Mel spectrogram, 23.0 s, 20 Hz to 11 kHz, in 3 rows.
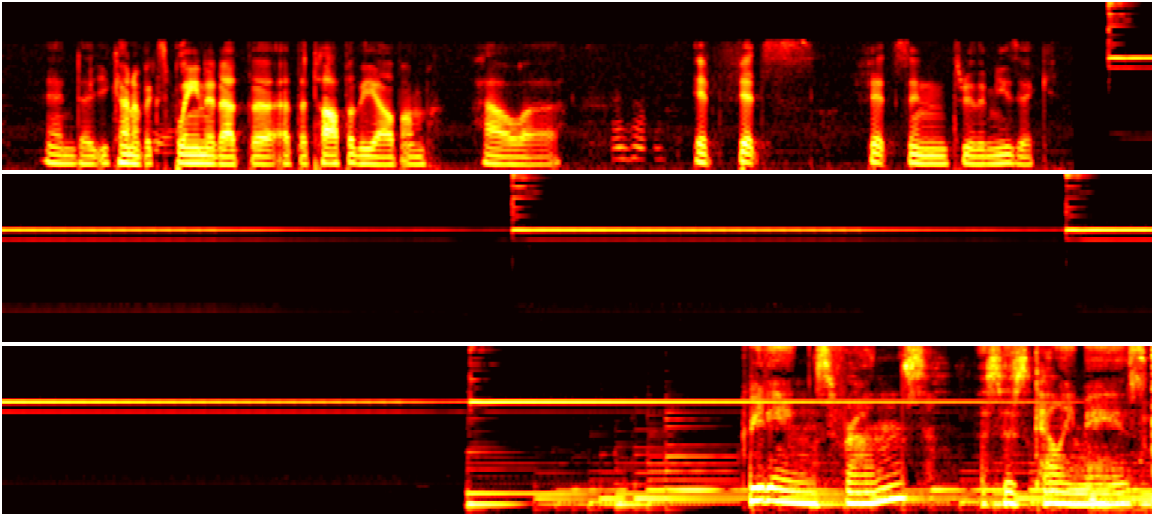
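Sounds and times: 
speech: 0:00.3 - 0:07.1, 0:20.3 - 0:22.9
two tuning forks ringing at 528 and 639 hertz: 0:07.4 - 0:22.9.

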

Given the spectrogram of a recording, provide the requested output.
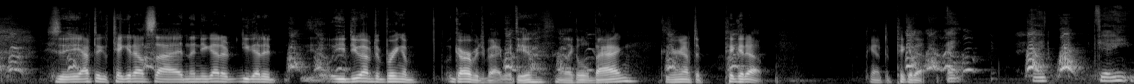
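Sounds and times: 
puppy barking: 0:00.0 - 0:01.8, 0:02.8 - 0:03.7, 0:04.9 - 0:07.6, 0:09.0 - 0:11.0
speech: 0:00.6 - 0:07.9, 0:08.7 - 0:11.3.

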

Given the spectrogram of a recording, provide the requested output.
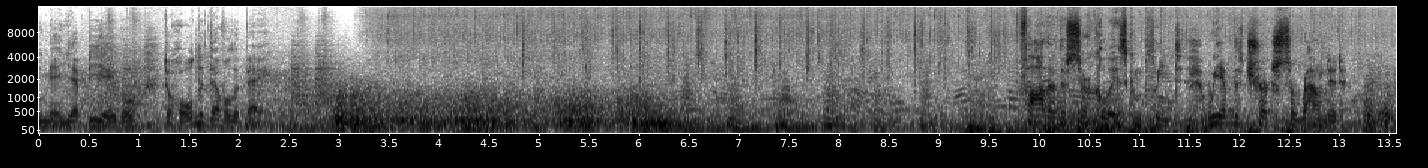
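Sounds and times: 
speech: 0:00.1 - 0:03.1, 0:09.9 - 0:13.5
heavy rain downpour: 0:03.0 - 0:13.5.

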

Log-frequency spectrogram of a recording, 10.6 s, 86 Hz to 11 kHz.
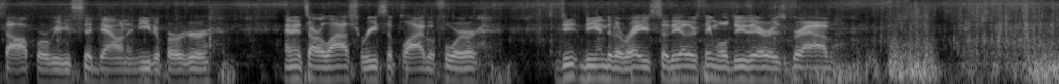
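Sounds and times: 
speech: 0:00.0 - 0:08.5
wind buffeting a microphone on hilly ground in Arkansas: 0:07.0 - 0:10.5.

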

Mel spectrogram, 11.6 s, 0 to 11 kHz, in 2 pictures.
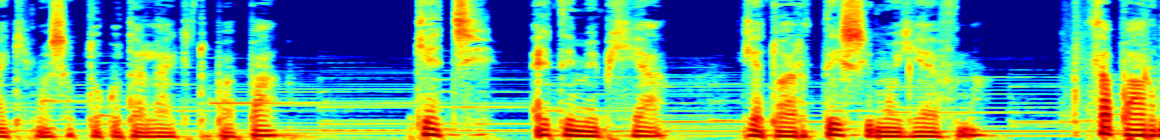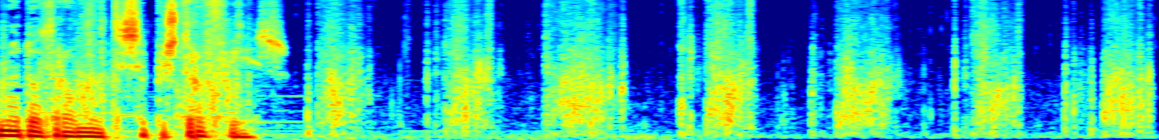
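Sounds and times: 
speech: 0:00.0 - 0:08.2
footsteps crunching in snow: 0:05.4 - 0:11.5.

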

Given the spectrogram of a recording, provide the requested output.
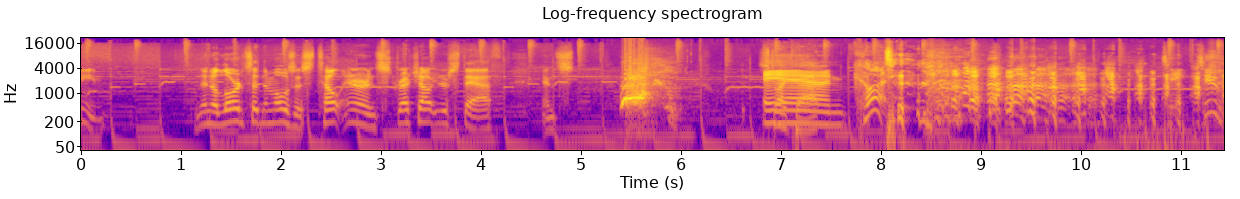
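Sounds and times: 
speech: 0:00.0 - 0:00.3, 0:01.1 - 0:06.1, 0:06.8 - 0:11.4
loud sneeze: 0:05.4 - 0:06.1
laughter: 0:06.8 - 0:11.4.

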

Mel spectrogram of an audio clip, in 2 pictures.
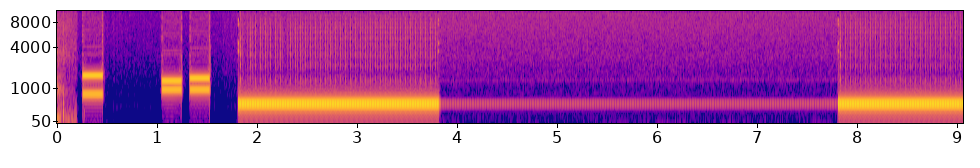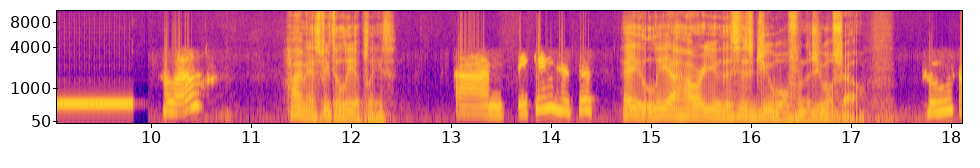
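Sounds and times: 
steady telephone dial tone: 0:01.1 - 0:03.9, 0:07.8 - 0:09.9
speech: 0:11.4 - 0:18.1.

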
